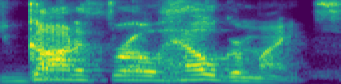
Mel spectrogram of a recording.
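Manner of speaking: angry, insistent tone. Retelling a fishing argument over bait, imitating an angry man. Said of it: "Like he gets angry".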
